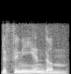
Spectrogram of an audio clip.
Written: definiendum

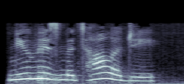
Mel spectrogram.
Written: numismatology

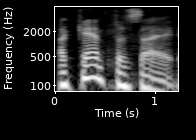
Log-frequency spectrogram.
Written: acanthocyte

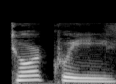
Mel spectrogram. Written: torques

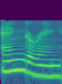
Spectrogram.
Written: angering

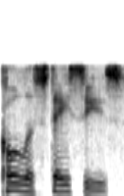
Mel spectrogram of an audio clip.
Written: cholestases

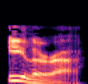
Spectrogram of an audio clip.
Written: elara

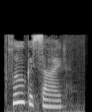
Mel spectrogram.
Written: flukicide

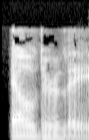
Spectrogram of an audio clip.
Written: elderliness

